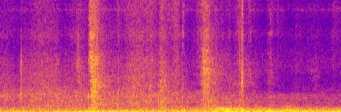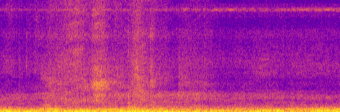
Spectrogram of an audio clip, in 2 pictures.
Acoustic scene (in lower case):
elevator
